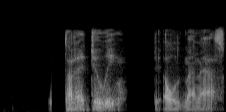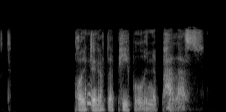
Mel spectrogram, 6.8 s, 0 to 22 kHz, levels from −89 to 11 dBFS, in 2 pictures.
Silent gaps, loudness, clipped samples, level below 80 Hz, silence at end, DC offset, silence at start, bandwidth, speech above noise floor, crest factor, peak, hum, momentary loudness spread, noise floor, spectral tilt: 3.62-4.49 s; -30 LUFS; under 0.1%; -60 dBFS; 0.35 s; under 0.1%; 0.95 s; 8.2 kHz; over 60 dB; 22 dB; -10 dBFS; none; 11 LU; under -90 dBFS; -4 dB/octave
